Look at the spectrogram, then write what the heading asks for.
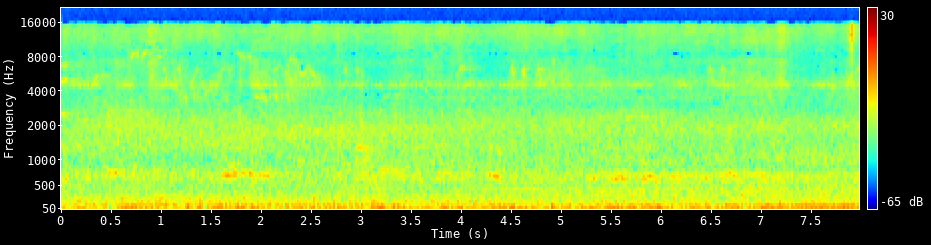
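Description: Peugeot 3008 Hybrid's 1.6-litre petrol engine idling steadily as a low rumble, with faint bird chirps over it.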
